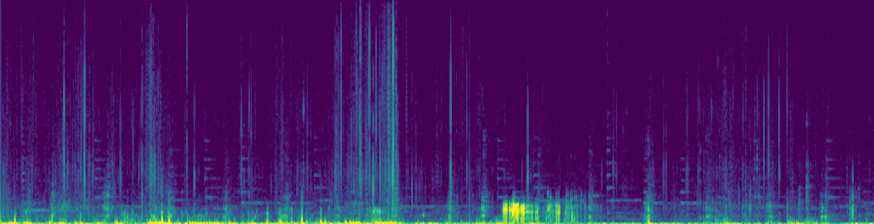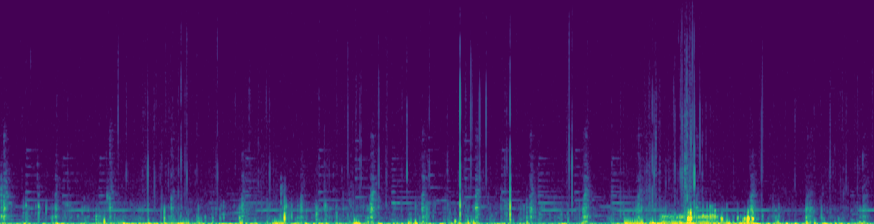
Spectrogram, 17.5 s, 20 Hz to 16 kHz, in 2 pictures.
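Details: Stomach rumbling recorded on 2 January, after eating a New Year meal including ramen, under steady background music: low abdominal rumbling with a few distinct gurgles, ordinary digestive bowel sounds (borborygmi).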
